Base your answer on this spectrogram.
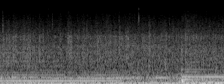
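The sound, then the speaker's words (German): Stormy rain patters against window panes as a dense, continuous hiss with a low steady hum underneath. “Das Wetter ist ganz sicher stürmisch. Der Regen prasselt gegen die Fensterscheiben. Der Wind heult durch die Balken.”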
